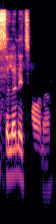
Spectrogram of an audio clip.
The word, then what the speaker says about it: Salernitana: to pronounce it. I thought you could speak. Salernitana. I thought you spoke. It was Salernitana.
